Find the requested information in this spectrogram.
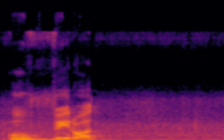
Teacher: اس کاف کو باریک پڑھیں گے، قوف جو ہوتا ہے قوورت نہیں پڑھیں گے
